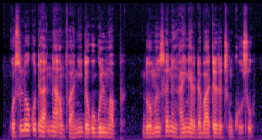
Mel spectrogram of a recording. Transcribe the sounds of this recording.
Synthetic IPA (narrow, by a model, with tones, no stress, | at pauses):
wʔɐ˦su˦loː˦kʷʊ˦taː˨ʔɪ˦naː˨ʔa̰˨mɸaː˨niː˦da˨ɡʷʊ˦ɡʷʊ˦lma˦p | doː˨mɪ˦nsɐ˦nɪ˨ŋɦa˦ɲjɐ˨rda˨baː˦tɐ˦rda˨t͡ʃɪ˦ŋkʷo̰ː˨so̰ː˦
